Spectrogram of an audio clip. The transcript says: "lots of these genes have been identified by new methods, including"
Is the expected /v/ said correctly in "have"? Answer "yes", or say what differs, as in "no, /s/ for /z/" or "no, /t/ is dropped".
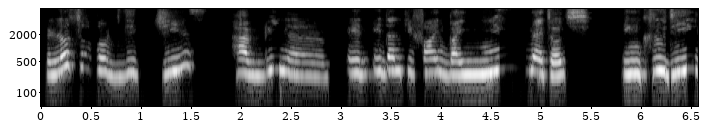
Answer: yes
